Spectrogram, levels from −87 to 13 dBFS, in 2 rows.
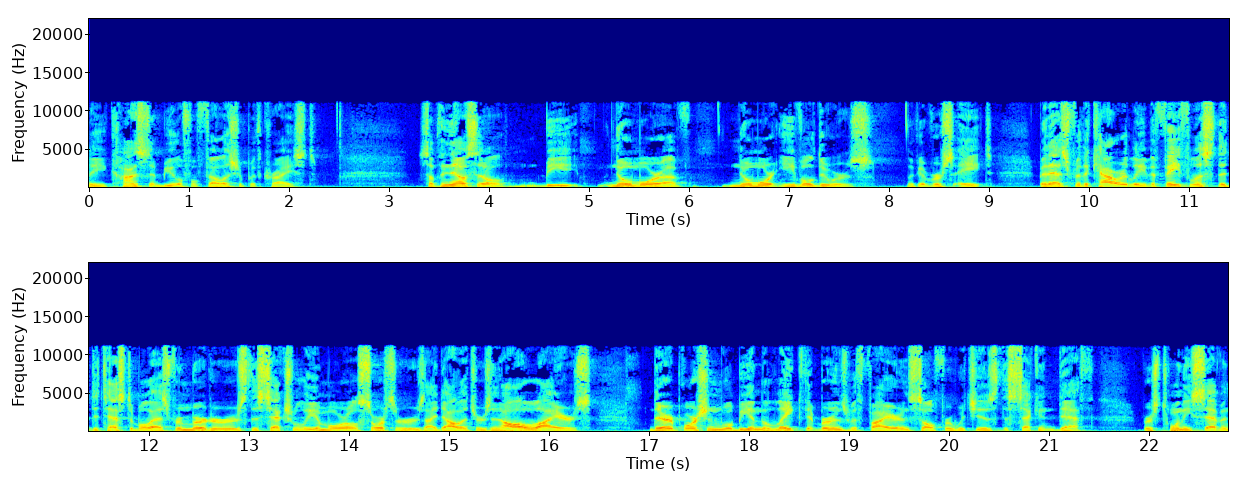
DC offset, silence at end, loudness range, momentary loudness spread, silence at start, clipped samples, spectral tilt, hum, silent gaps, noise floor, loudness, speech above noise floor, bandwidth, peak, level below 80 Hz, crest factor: under 0.1%; 0 s; 4 LU; 10 LU; 0 s; under 0.1%; -4 dB/octave; none; none; -45 dBFS; -18 LUFS; 27 dB; 11.5 kHz; 0 dBFS; -46 dBFS; 18 dB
